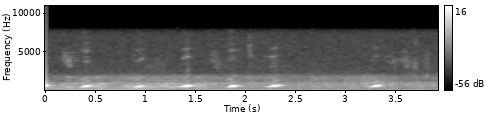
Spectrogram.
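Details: Two white-handed gibbons at the Toronto Zoo calling excitedly; short rising hooting notes repeated about every half second, seven in four seconds, over a steady low hum.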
